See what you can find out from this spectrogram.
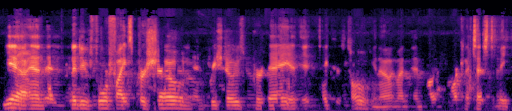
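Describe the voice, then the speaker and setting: A man's voice: medium pitch, little pitch movement, normal speed, a bit bright, low-quality recording. A man talking casually as a podcast guest, rambling with frequent restarts and fillers as he explains his work. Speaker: guest, stage combat performer.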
